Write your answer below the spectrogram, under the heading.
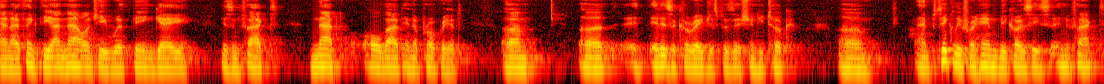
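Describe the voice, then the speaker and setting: A man's medium-pitched voice, somewhat breathy with a dark, mellow tone, fairly even intonation, moderate pace and long, frequent pauses. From Germany, then US. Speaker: journalist and author. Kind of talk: panel discussion talk. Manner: halting, many fillers. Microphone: slight echo in room.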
